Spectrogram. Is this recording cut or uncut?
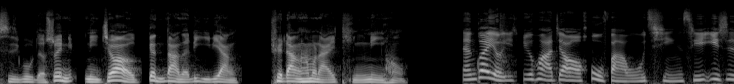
uncut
